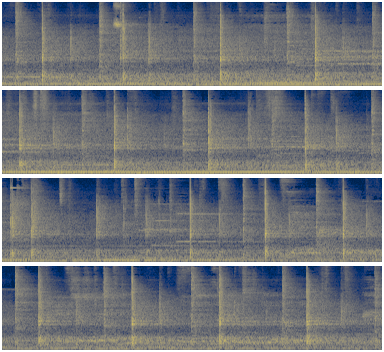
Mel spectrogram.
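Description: Tennis ball struck with a racket and bouncing on a concrete floor, a sharp hit every second or two, each echoing in the car park.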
